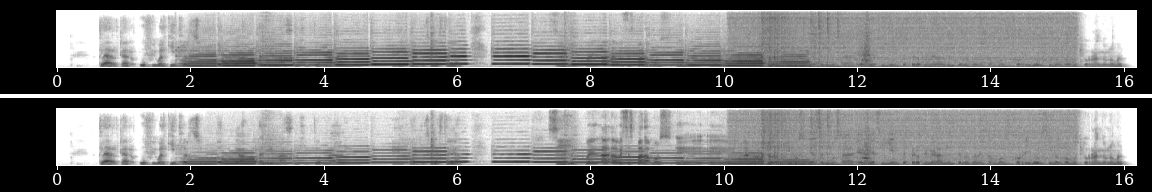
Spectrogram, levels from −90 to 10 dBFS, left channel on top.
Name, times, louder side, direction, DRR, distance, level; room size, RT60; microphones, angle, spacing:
voice 1, 0.6-4.6 5.0-6.1, right 1 dB, ahead, 0.4 m, -29 dB
Wind instrument woodwind instrument, 1.8-6.2 6.5-11.3, left 7 dB, 85° left, 0.3 m, -17 dB
sound 1, 2.2-15.4, right 1 dB, 40° left, 1.1 m, -41 dB
voice 2, 7.1-16.0, right 5 dB, 65° right, 0.4 m, -28 dB
sound 2, 10.0-15.3, equal, 20° left, 0.9 m, -27 dB
3.2 x 2.2 x 3.4 m
head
